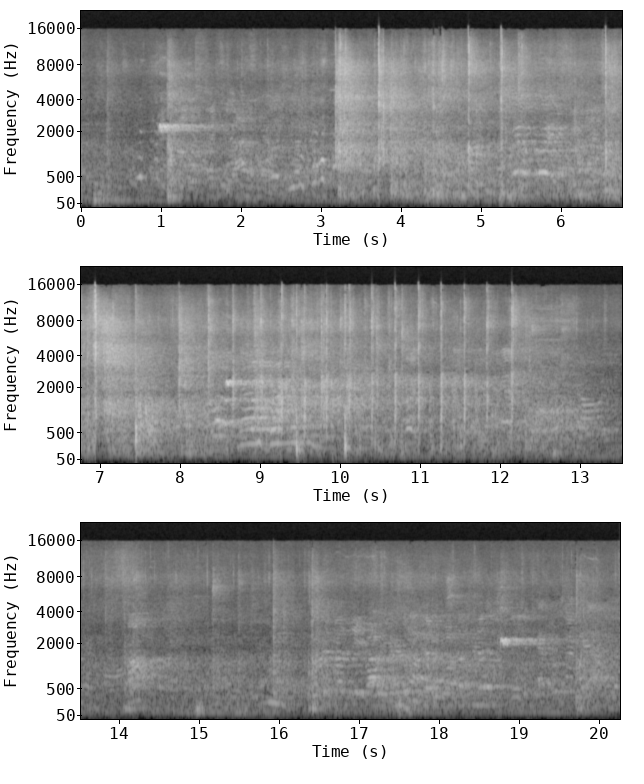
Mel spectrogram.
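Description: A referee's whistle blows short, sharp blasts.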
